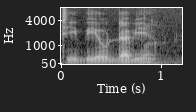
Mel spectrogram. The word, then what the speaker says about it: T-Bow: T-Bo. It's a French name. I spell it T-B-O-W. Well, that was the wrong way to spell it. So everybody was calling me T-Bone, so I let them call me T-Bone, but it's T-Bow.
